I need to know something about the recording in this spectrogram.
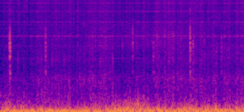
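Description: Long Island Rail Road bi-level coach train rolling past, a loud, steady low rumble with wind buffeting the microphone.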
